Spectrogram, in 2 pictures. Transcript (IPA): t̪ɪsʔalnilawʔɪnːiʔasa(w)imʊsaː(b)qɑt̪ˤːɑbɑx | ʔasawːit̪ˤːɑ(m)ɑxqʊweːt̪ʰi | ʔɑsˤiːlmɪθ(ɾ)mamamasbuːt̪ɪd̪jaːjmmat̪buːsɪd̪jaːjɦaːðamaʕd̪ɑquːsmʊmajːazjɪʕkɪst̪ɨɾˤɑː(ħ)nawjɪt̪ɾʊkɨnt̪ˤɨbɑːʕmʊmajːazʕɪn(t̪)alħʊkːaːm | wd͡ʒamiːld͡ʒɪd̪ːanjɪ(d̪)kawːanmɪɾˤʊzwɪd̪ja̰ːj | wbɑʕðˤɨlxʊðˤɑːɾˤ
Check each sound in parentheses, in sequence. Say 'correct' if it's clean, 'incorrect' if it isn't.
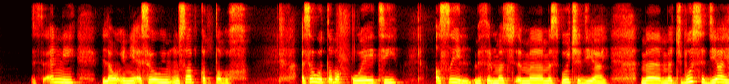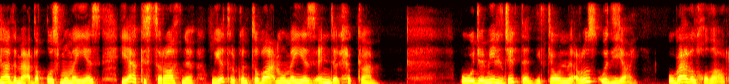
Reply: incorrect, correct, incorrect, incorrect, incorrect, incorrect, incorrect

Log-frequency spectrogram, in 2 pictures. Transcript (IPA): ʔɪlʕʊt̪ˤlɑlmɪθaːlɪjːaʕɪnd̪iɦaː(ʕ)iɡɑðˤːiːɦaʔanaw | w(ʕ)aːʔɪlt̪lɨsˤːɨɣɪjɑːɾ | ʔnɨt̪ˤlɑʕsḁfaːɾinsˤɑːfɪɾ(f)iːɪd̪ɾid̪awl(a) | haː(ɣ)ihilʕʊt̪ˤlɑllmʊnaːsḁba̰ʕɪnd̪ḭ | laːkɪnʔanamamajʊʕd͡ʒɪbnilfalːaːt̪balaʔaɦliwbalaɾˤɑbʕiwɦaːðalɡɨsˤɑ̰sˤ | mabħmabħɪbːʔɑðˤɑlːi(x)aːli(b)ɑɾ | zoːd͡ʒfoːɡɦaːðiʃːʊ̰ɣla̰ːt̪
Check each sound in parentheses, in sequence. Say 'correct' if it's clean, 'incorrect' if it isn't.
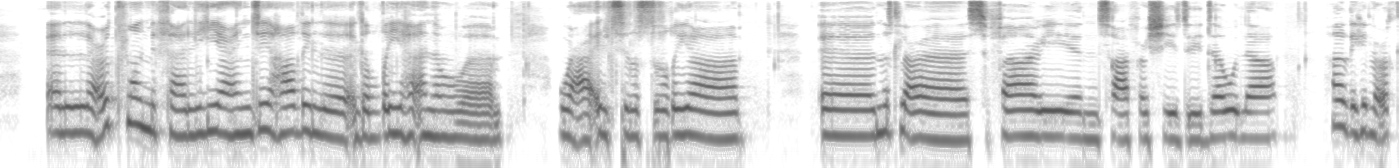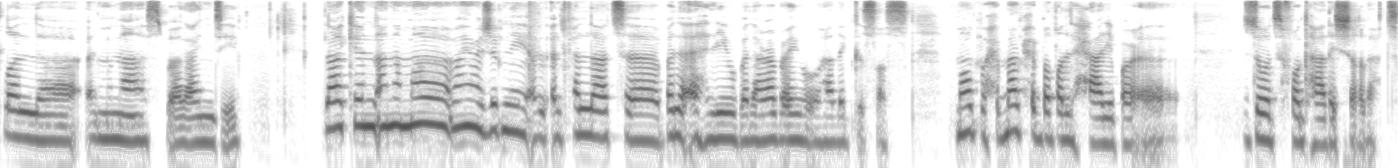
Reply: incorrect, correct, incorrect, correct, incorrect, incorrect, correct

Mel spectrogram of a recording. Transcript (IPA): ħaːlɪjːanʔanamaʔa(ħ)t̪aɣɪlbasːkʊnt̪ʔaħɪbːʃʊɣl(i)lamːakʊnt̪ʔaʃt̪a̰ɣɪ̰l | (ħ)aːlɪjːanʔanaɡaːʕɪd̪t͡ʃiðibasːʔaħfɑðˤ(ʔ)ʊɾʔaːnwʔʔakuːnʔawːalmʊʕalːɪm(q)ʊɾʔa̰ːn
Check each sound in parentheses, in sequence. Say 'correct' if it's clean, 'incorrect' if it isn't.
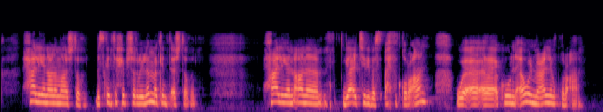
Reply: incorrect, correct, correct, incorrect, correct

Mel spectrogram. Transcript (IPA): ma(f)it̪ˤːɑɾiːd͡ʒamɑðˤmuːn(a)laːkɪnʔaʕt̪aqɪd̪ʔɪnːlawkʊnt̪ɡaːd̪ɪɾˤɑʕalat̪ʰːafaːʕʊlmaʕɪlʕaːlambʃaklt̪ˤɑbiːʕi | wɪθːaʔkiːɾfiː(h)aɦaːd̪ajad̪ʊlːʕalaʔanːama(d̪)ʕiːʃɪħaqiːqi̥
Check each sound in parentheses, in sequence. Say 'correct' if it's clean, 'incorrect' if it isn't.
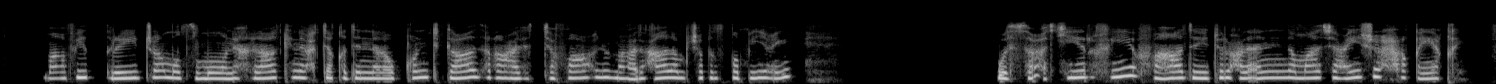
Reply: correct, correct, incorrect, incorrect

